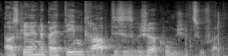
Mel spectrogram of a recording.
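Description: A man's voice: mid-range voice, fast, creaky, fairly bright tone, a little hiss or hum. An actor playing a dry, bossy small-town policeman with a Bavarian accent, talking in a laconic, colloquial way in a TV crime comedy. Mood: dry questioning.

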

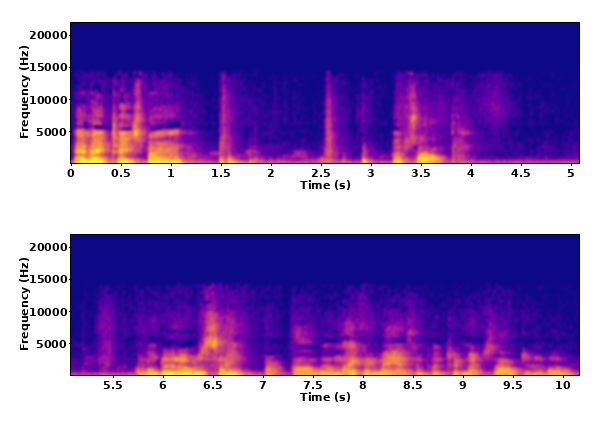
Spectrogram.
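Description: An older woman at home giving plain, unhurried step-by-step cooking instructions in her kitchen. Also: on the low side, lively intonation, darkish tone. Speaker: home cook. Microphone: camera at the counter, off-screen speaker. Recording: noisy home recording. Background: mixer and kitchen clatter.

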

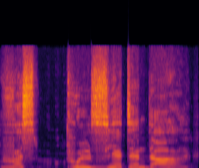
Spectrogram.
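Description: An actor playing a frightened teenage boy detective in an adventure game, with a dramatic, drawn-out delivery. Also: fairly high pitch. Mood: musing, uneasy. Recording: music behind the voice.

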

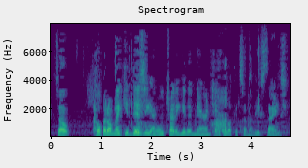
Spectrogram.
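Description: Male demo presenter, low pitch, plain halting delivery, casual and unscripted, muffled camera sound. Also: animated, darkish tone. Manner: halting, matter-of-fact explaining. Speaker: presenter demonstrating homemade radio equipment. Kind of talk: casual unscripted equipment demonstration. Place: indoors, small room with radio gear. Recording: dull lo-fi camera audio, clear background noise.

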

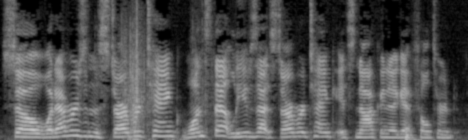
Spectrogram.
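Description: Young woman explaining, bright voice. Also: fairly high pitch, normal speed, slight background noise. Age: young adult. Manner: explains step by step, relaxed. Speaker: sailing vlogger. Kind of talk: casual explanatory chat. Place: sitting in a boat cabin.

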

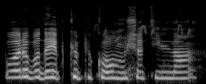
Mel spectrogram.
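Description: A woman's voice: high-pitched, level tone, fast, a bit bright, slight background noise. A woman narrating play for a small child in short, simple, sing-song exclamations, recorded outdoors. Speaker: children's video host playing with a child. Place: outdoors on grass in a garden.

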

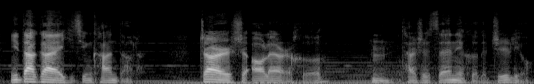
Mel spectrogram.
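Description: An actor playing a genial, measured police chief confiding a case in an audio mystery drama, in a good-humoured conversational way. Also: male voice, low-pitched, fairly bright tone, faint music behind. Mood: amiable, confiding.

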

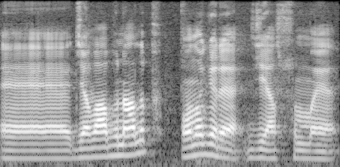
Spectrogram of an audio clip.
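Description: A man's voice: on the low side, slow, darkish tone, smooth. A man explains products casually in an interview as a knowledgeable seller, going step by step with examples.

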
